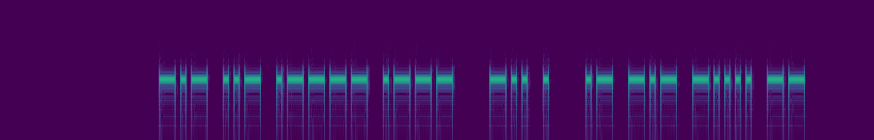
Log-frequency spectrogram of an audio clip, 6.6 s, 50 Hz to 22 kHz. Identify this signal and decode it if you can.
Morse code, heard as a keyed tone, about 32 wpm, 700 Hz. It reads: KU1J DE AK6M
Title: USA Callsign DE Callsign - 4 Characters - 30wpm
